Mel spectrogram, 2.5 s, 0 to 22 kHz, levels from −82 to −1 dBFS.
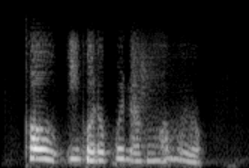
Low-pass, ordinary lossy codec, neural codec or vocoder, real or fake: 19.8 kHz; none; codec, 44.1 kHz, 0.9 kbps, DAC; fake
